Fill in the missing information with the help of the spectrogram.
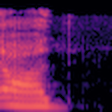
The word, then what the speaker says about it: عاد: ابھی آپ کے پاس نہیں جانا میں نے۔ جی سورہ عاد،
